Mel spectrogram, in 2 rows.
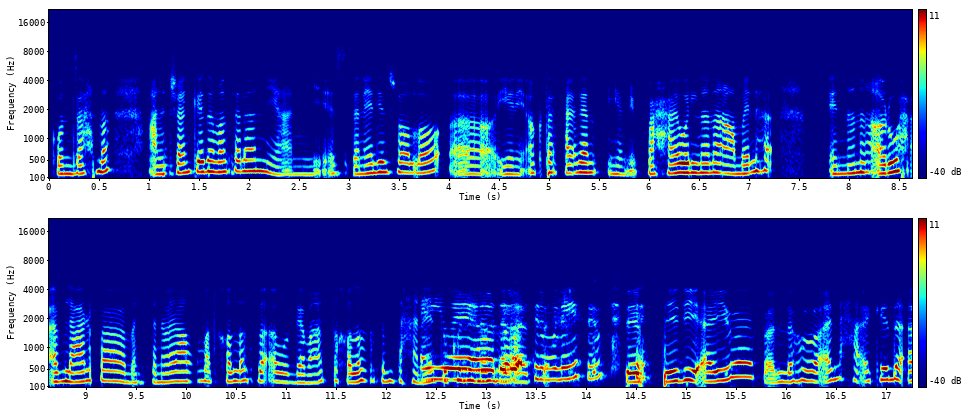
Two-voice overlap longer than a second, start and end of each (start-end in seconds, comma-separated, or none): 12.3-13.6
